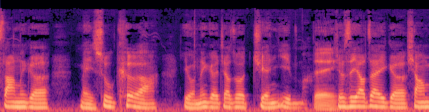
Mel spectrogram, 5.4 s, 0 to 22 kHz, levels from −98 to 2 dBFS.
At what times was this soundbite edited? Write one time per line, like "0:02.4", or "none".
none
